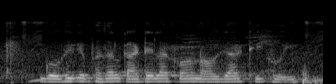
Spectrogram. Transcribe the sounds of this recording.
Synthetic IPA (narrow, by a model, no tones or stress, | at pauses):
ɡoːbʱikepʰəsəlkaːʈelakɔːnɔːʋd͡ʒaːɡʈʰiːkɦoːiː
